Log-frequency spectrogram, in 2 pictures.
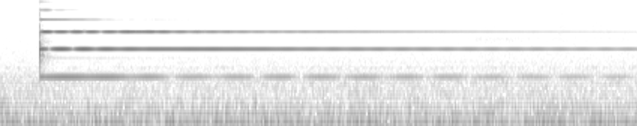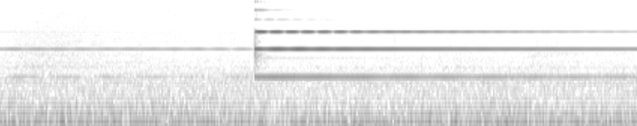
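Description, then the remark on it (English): A meditation bell is struck twice, about eleven seconds apart, each strike ringing out clearly with bright sustained tones that slowly fade over a soft background hush. “Listening to the sound of the bell.”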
